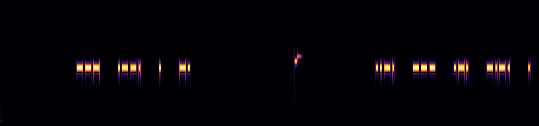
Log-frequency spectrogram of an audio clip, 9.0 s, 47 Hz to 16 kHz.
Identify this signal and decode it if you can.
Morse code, heard as a keyed tone, about 36 wpm, spaced as for 20 wpm, 700 Hz. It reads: OPEN FORCE
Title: 3x Character Spacing - Top 500 Words - 35wpm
